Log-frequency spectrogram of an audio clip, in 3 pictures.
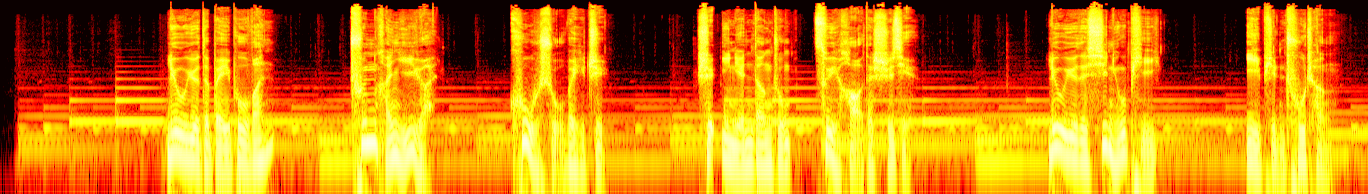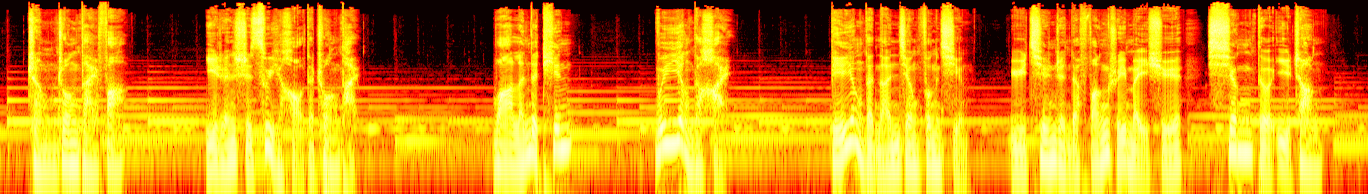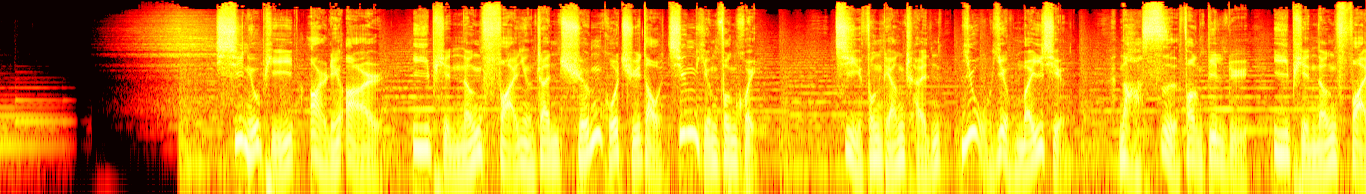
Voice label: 男 旅游宣传 六月的北部湾

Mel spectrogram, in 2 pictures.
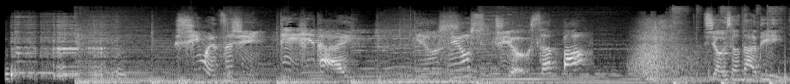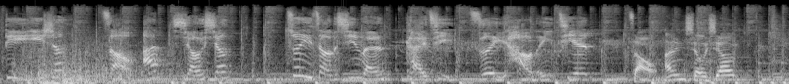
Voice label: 电台片头, 磁性女配; 早安潇湘

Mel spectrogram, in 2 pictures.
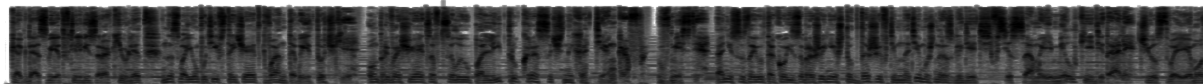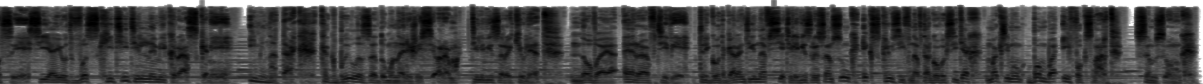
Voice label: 外籍俄语男-电视广告

